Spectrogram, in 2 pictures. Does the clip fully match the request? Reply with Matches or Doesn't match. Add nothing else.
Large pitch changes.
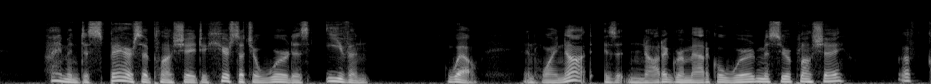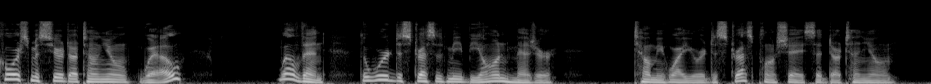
Matches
